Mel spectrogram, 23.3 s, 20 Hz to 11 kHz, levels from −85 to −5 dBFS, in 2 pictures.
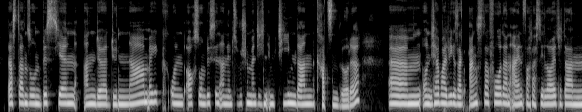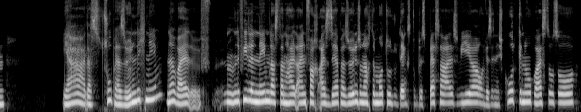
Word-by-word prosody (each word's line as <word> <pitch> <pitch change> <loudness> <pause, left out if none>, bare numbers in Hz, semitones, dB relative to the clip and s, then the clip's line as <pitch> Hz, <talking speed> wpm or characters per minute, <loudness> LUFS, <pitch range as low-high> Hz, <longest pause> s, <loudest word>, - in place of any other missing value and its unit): dass 200 0 -1
dann 205 0 -1
so 195 0 -2
'n 190 -1 0
bisschen 205 -1 -1
an 185 +1 0
der 180 0 0
Dynamik 195 +7 -1
und 195 -2 -2
auch 190 +1 -4
so 205 - -5
'n 190 - -1
bisschen 200 +1 -4
an 185 0 -3
dem 180 0 -3
Zwischenmenschlichen 195 0 -3
im 185 -1 -3
Team 200 0 0
dann 185 0 0
kratzen 165 -3 -4
würde. 145 - -1 0.6
Ähm, 195 0 +3
und 190 0 +1
ich 190 +4 -2
habe 210 0 0
halt, 195 -1 0
wie 200 - 0
gesagt, 185 -2 -3
Angst 205 +5 -3
davor 215 0 -1
dann 195 -2 -1
einfach, 190 0 -2
dass 180 -3 -5
die 195 - -3
Leute 185 +1 -1
dann 180 0 +1 1.2
ja, 200 +2 +2
das 175 -1 -2
zu 270 +2 -1
persönlich 200 +8 +3
nehmen, 290 +5 +4
ne? 245 +3 +3
Weil 200 +1 +3 0.2
äh, - - -9
v - - -14 0.6
äh, - - +1
viele 270 0 +4
nehmen 240 +1 +7
das 230 -1 +2
dann 220 -2 +3
halt 215 +1 +2
einfach 220 0 0
alles 200 -2 -1
sehr 215 +1 +1
persönlich, 215 +2 +2
so 225 - +1
nach 215 -1 +2
dem 220 -2 +1
Motto: 220 0 +1
„Du 195 -1 -14
denkst, 180 0 -3
du 185 0 -20
bist 175 -1 -11
besser 215 +1 -1
als 210 -2 -4
wir 220 +1 +1
und 200 -2 -5
wir 165 - -5
sind 175 +2 -10
nicht 170 0 -10
gut 260 +2 -2
genug.“ 235 -2 +2
Weißt 205 +2 0
du? 230 - -1
So 220 +1 0
200 Hz, 195 wpm, -25 LUFS, 185-220 Hz, 1.2 s, nehmen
